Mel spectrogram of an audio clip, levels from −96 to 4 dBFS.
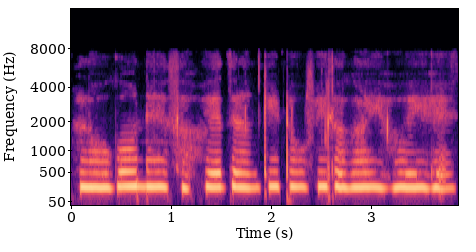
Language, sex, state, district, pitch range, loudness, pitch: Hindi, female, Madhya Pradesh, Bhopal, 240-255 Hz, -14 LUFS, 245 Hz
